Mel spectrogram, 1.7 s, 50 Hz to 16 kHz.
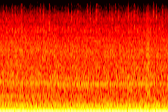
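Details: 1979 Ford F100, 300 straight six with Holley 390 four-barrel carb, Offenhauser dual-port intake, Hedman header and dual exhaust, running after being parked since 1992, driven about 50 miles. Deep, even idle with steady firing pulse and no misses; idle still needs slight adjustment, sounds like bees under throttle.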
